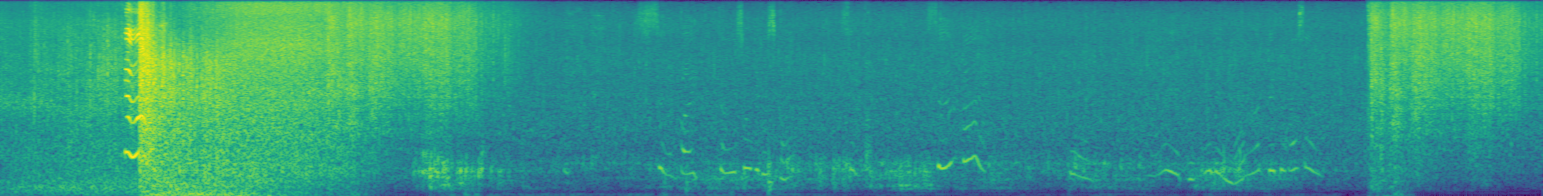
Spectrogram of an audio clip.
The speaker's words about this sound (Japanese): 攻撃の予備動作に入りました。高圧の水の爆弾が降ってきます。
